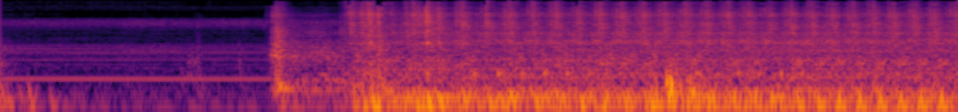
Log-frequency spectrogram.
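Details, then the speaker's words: Classic Lancia Flavia under restoration, started as a baseline with the air cleaners removed before carburettor tuning. It cranks briefly, catches and settles into a lumpy, uneven idle at about three beats a second; the carburettors want tuning, the cause not yet confirmed. "I mean it's running but it's it's lumpy"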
